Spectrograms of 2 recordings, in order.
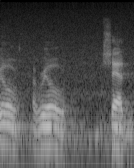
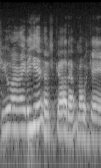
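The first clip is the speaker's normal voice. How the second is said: high, loud asking and snapping back; every few blocks, fussing then fed up; exasperated back-and-forth; 10 semitones higher, 10 dB louder than usual. Retold or imitated. Friend keeps asking and he answers, high and loud.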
